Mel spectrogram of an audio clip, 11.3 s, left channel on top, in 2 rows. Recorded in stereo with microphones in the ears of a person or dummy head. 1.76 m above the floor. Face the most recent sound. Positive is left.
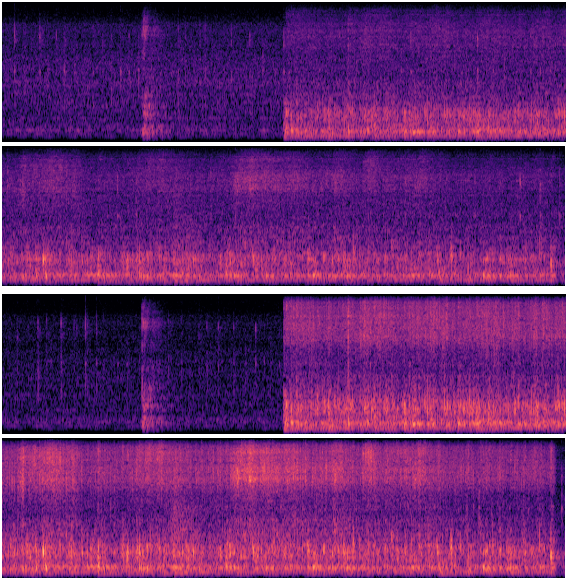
turn(degrees=-40)  # may be behind; listen again after turning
